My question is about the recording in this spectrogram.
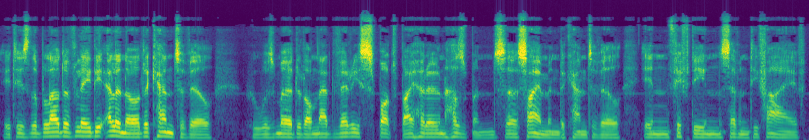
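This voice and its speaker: A man voicing a quaint old woman housekeeper in an audiobook, speaking in a low, grave, mysterious, old-fashioned manner. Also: steady tone, moderate pace, a little mellow, dry recording, natural voice. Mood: mysterious, ominous. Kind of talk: audiobook character voice.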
